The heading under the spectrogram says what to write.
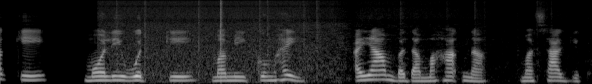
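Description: Noise suppressor artifacts run through the whole speech clip. The suppressor pulls the background down by about 10 dB, frame by frame, so the noise dips between phrases and swells back under the voice.

Around 1.0 s the room noise jumps by about 22 dB, settling roughly 19 dB under the speech. From 0.97 to 3.41 s you hear the noise suppressor catching up. Its noise estimate lags, so the louder noise comes through with little reduction at first. Over about 2.4 s it sinks by about 8 dB, and it has settled by the time "ꯑꯌꯥꯝꯕꯗ ꯃꯍꯥꯛꯅ" begins.

Right after the final "ꯑꯌꯥꯝꯕꯗ ꯃꯍꯥꯛꯅ", between 5.21 and 5.49 s, there's speech cut by the noise suppressor. It mistakes part of the voice for background and turns it down by as much as about 9 dB. Roughly 150 ms of sound gets swallowed and goes faint.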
